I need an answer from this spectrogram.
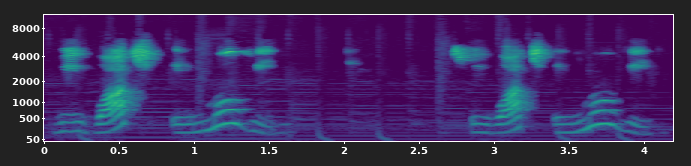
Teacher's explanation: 2-3-1, again, falling intonation yan kasi 1 yung ending. Finality, your statement or sentence.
